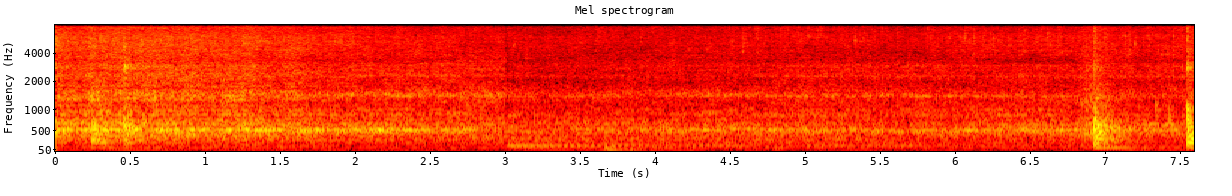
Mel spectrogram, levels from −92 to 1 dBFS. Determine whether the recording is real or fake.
real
